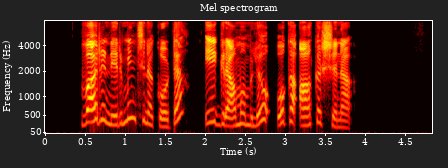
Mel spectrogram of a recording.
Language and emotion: Telugu, neutral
